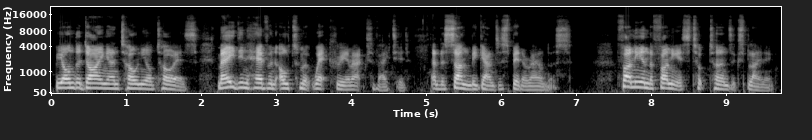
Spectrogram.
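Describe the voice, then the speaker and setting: A person reading a story aloud as an expressive first-person narrator. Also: medium pitch, moderate pace. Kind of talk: expressive audiobook narration with character voices.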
